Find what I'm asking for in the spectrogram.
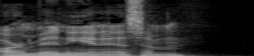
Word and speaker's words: Arminianism: Arminianism. Did I say that right? – You said that right.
